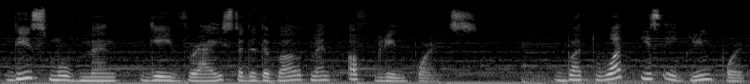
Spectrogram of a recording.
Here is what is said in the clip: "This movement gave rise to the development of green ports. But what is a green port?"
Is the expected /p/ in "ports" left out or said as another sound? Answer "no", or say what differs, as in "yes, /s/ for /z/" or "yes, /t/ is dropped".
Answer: no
